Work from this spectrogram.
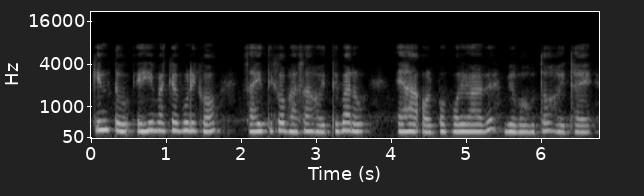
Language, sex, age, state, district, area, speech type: Odia, female, 45-60, Odisha, Kandhamal, rural, spontaneous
